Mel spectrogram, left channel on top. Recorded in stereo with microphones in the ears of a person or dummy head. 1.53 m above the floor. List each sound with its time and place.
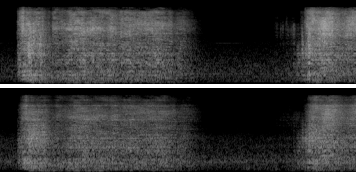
0.2 s tearing paper: 80° left, 1.9 m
